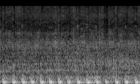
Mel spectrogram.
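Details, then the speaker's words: Old Honda Grand single-cylinder, engine just reassembled while chasing a problem where it won't rev high; CDI in question: even, steady putter with no knocks or misses; normal smooth idle. "Oke ini mesinnya sudah Kita rakit dan suaranya sudah cukup halus ya teman-teman untuk motor tua atau Grand"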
